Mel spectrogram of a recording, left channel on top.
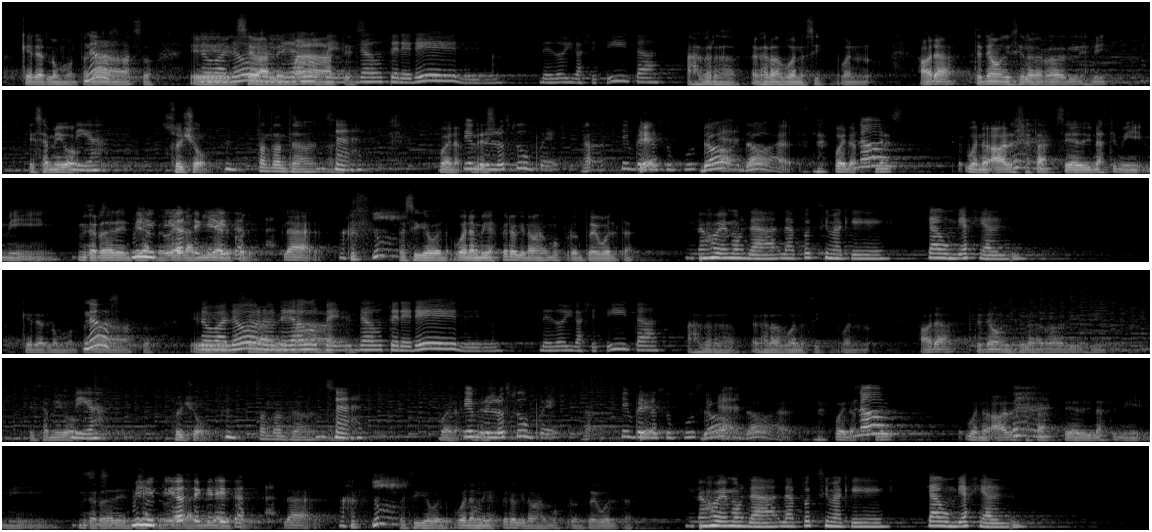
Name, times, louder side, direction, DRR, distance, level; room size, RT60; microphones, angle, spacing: voice 1, 0.2-3.5 6.9-11.1 11.8-12.3 13.1-13.6 14.0-14.8 15.9-16.4 17.3-17.5 17.9-18.0 18.5-20.4 21.0-25.5 25.8-26.2 26.4-26.7 26.9-29.3, left 6 dB, 75° left, 0.4 m, -32 dB
voice 2, 0.8-1.1 1.9-5.0 5.4-6.6 12.2-12.5 13.7-13.9 14.6-15.1 16.1-17.1 17.7-18.9 20.0-20.4 21.6-22.0 24.2-25.4 26.3-27.0 27.7-27.8 29.8-31.9 32.2-33.2, right 2 dB, 10° right, 0.3 m, -30 dB
sound 1, 9.7-18.0, right 2 dB, 45° right, 2.0 m, -48 dB
27.0 x 10.5 x 4.9 m
head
